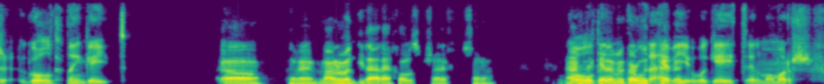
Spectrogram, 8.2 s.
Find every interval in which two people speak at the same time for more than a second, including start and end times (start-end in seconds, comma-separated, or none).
5.7-6.9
